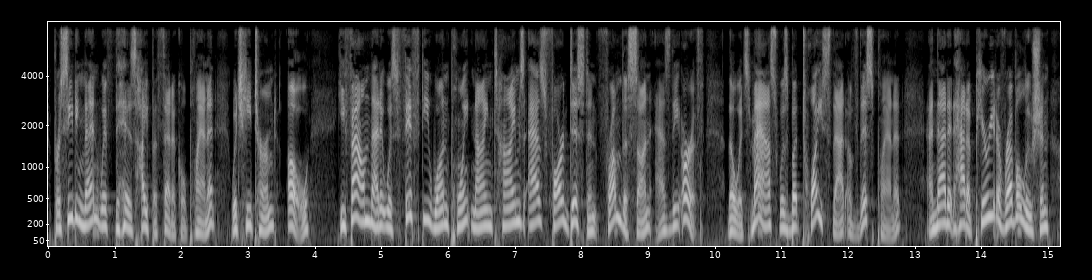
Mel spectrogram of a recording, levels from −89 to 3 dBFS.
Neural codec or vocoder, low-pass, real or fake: none; 7.2 kHz; real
